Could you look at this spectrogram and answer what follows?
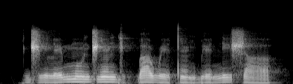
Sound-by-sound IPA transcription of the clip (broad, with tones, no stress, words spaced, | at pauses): d͡ʒi˨le˨˦ mũ˧d͡ʒɛ̃˧ ɡi˨ɡ͡ba˧we˨tɛ̃˨ ɡ͡be˨ni˧ ʃa˨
